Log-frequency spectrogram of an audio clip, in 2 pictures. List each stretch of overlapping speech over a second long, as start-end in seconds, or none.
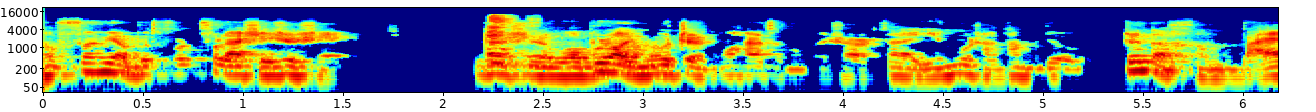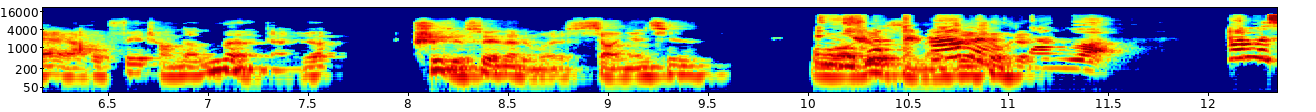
10.0-11.2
